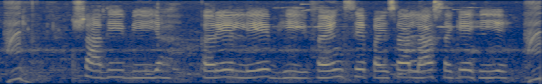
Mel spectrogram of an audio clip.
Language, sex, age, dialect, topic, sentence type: Magahi, female, 25-30, Northeastern/Surjapuri, banking, question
